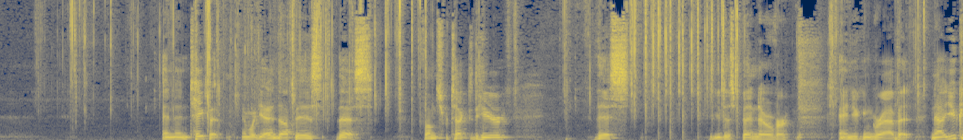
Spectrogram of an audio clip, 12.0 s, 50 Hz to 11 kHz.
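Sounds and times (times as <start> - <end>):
bubble insulation crinkling: 0.4 - 9.5, 10.2 - 11.7.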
